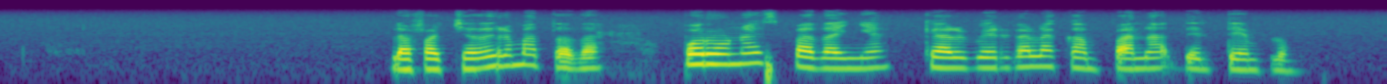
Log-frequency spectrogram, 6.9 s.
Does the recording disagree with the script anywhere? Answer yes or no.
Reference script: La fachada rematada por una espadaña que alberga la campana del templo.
no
